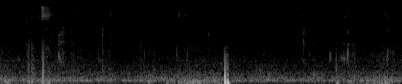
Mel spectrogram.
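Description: A Pekingese chewing a treat: scattered small crunches and clicks, with one sharp louder crunch a little past halfway.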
